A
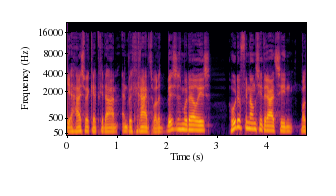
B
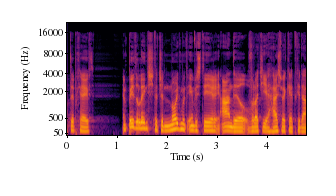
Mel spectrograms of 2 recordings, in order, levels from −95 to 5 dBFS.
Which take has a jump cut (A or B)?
B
